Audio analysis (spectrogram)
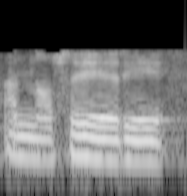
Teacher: وقراءة الدوري عن الكسائي بإمالتين، إمالة الألف وإمالة الياء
